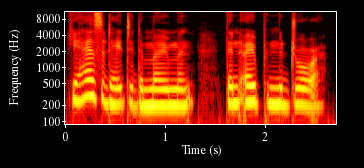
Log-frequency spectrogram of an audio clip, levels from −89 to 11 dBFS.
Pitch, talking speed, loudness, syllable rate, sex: 220 Hz, 175 wpm, -17 LUFS, 6.7 syllables/s, female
